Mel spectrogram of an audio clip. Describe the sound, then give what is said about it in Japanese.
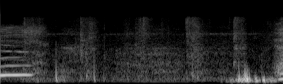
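A cat, Conan, lets out a short, tonal meow right at the start, clear, followed by quiet shuffling and faint movement noises with a brief louder rustle near the end. “今日かなさんが来たからそんなにニャーニャー言わないかと思った言ってくれるのね私ってわかるのね”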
